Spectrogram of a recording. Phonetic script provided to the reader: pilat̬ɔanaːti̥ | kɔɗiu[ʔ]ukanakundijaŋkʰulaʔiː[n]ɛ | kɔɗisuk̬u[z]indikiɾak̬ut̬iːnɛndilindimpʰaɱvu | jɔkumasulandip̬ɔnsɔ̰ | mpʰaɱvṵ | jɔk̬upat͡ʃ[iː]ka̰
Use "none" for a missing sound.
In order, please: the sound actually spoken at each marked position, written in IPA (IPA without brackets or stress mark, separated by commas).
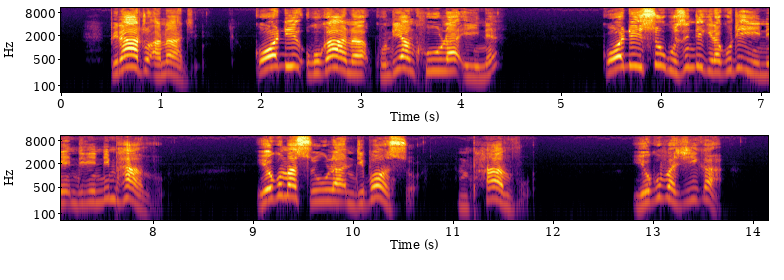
k, n, z, iː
